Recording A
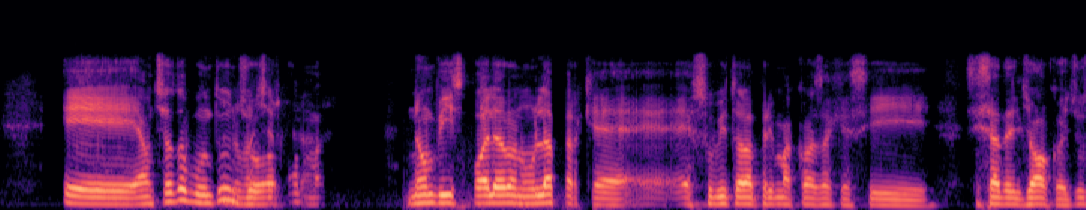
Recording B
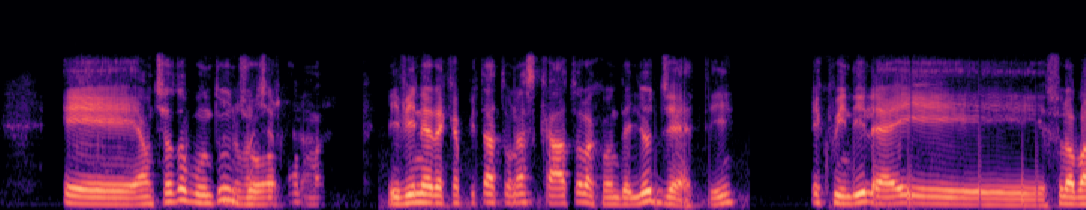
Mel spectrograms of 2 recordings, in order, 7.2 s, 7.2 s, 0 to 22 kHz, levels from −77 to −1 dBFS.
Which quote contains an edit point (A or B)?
B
